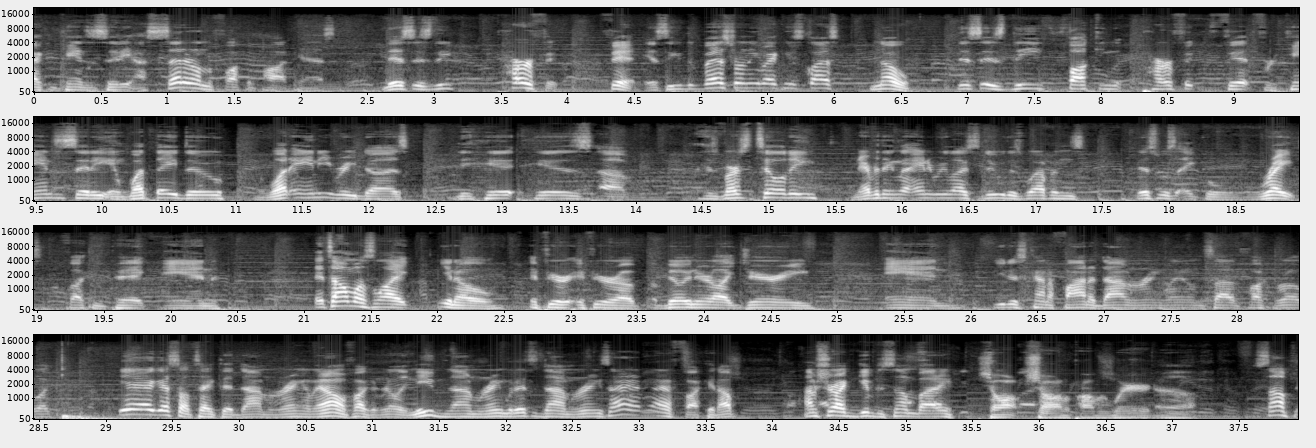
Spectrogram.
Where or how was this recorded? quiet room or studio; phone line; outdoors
outdoors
